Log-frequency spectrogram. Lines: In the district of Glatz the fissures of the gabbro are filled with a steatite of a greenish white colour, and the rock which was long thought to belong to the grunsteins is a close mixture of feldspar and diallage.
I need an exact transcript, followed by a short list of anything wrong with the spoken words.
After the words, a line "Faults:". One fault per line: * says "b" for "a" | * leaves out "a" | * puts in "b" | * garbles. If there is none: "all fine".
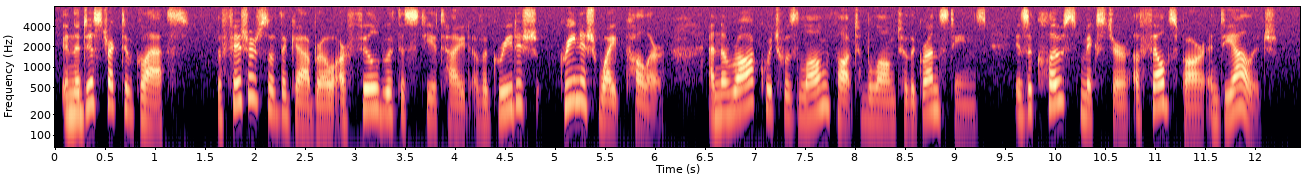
In the district of Glatz the fissures of the gabbro are filled with a steatite of a greenish greenish white colour, and the rock which was long thought to belong to the grunsteins is a close mixture of feldspar and diallage.
Faults:
* puts in "greenish"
